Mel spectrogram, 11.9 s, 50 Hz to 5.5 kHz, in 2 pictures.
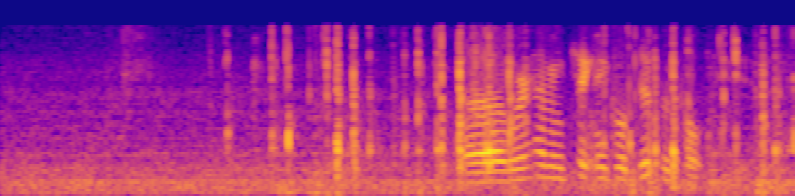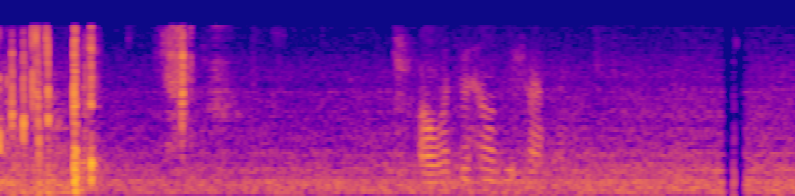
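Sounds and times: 
steady low hum: 0.0s - 11.9s
typing on a computer keyboard: 1.6s - 6.7s
speech: 3.5s - 5.8s, 9.2s - 10.3s.

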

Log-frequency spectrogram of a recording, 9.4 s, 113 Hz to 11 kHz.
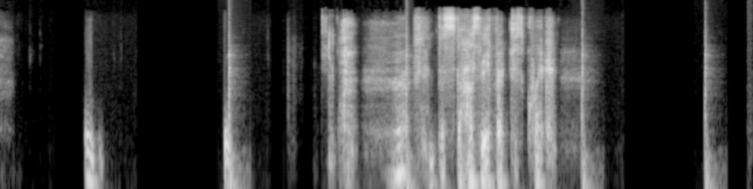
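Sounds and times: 
speech: 1.1s - 1.4s, 5.0s - 7.1s
door being pounded hard to force it open: 8.8s - 9.1s.

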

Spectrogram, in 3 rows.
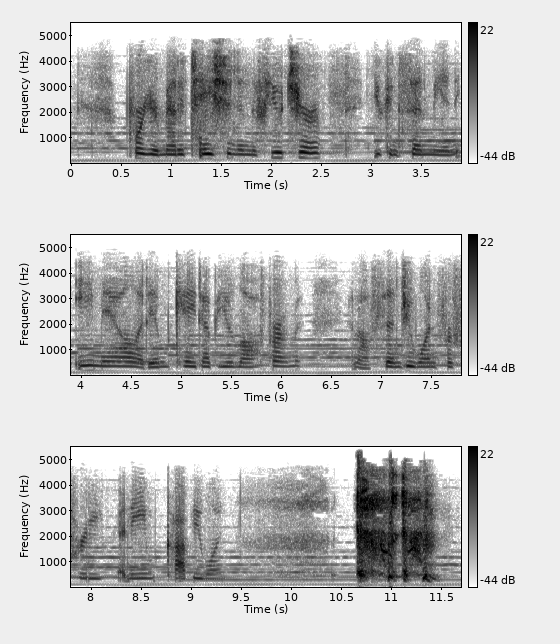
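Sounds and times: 
speech: 0.6s - 9.5s
rough raspy cough: 10.6s - 11.5s.

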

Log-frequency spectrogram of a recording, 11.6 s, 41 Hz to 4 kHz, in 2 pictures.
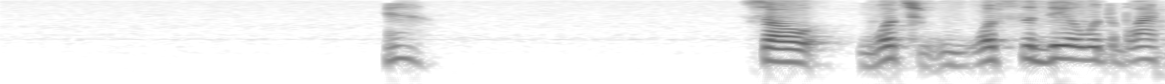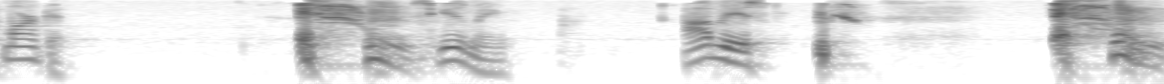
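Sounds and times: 
speech: 3.8s - 6.3s, 7.6s - 8.4s, 9.2s - 10.1s, 11.1s - 11.6s
throat clearing and coughing from someone with a tickle in the throat: 7.3s - 8.0s, 9.9s - 10.3s, 11.1s - 11.6s.

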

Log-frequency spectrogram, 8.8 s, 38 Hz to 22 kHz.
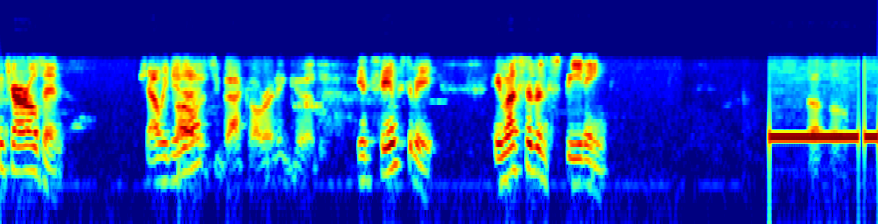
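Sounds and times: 
speech: 0.0s - 0.7s, 1.4s - 6.2s
telephone line ringing while a call connects: 7.7s - 8.7s.

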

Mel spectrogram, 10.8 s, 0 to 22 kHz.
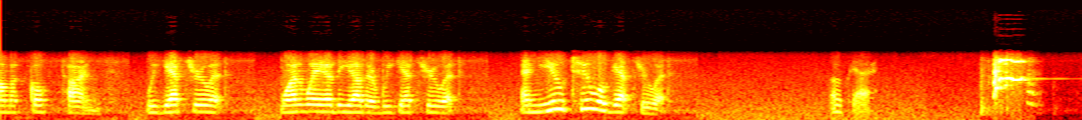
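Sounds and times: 
speech: 0.0s - 6.8s, 8.3s - 8.8s
puppy whining: 9.9s - 10.7s.

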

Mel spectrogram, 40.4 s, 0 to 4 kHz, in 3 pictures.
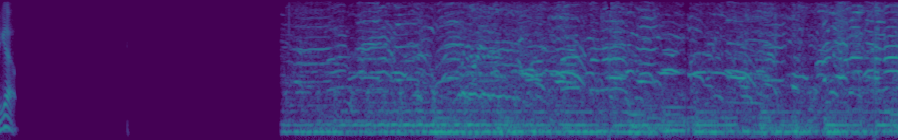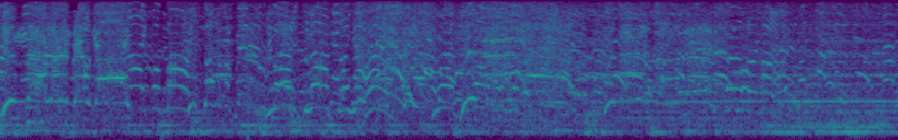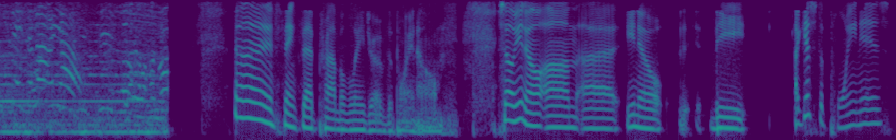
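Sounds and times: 
speech: 0.0s - 0.4s, 30.5s - 33.8s, 34.4s - 38.2s, 38.9s - 40.3s
dense street crowd shouting and jeering around a car in the United Kingdom: 4.2s - 29.5s.

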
